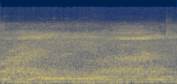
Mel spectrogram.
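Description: A man's voice chanting a melodic religious recitation, holding long notes one after another.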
